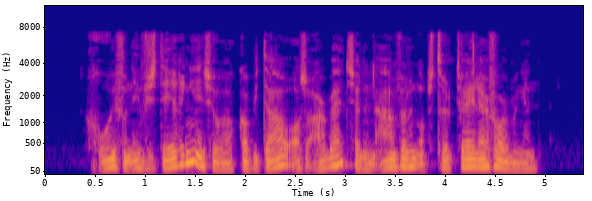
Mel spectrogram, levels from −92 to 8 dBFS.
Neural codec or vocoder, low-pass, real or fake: none; 7.2 kHz; real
